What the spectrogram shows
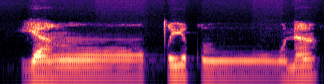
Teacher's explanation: قاف اور طا دونوں مستعلیہ حرف ہیں، ان کو ہم موٹا کر کے پڑھیں گے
